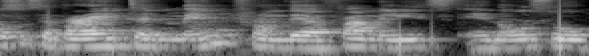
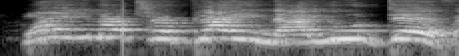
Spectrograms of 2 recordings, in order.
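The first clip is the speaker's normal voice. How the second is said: imitating a scold, higher and louder; mock scolding; 8 semitones higher, 6 dB louder than usual. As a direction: play the nagging accuser. Voicing scolding people in Africa.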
